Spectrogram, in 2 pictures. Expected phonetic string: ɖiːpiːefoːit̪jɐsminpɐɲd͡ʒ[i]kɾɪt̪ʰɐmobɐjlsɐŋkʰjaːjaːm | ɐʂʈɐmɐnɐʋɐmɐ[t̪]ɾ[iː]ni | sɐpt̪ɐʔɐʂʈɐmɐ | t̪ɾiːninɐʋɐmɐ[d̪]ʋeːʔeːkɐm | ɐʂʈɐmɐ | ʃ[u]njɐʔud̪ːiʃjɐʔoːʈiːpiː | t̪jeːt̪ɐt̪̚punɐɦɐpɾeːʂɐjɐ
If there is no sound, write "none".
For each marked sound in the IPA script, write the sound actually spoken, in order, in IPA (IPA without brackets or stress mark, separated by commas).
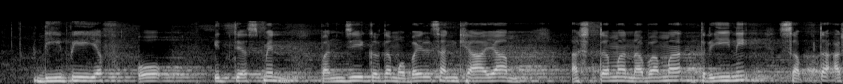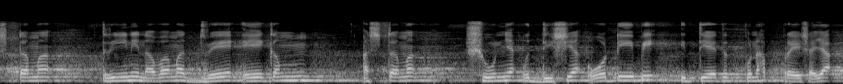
iː, t̪, iː, d̪, uː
